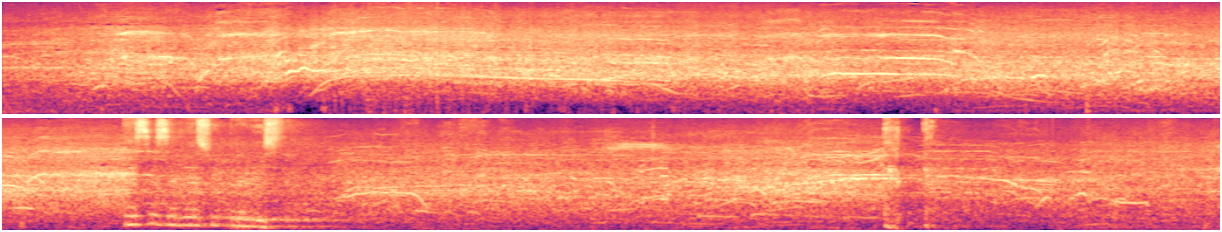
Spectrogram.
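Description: A large crowd screams and cheers loudly in a big echoing arena.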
